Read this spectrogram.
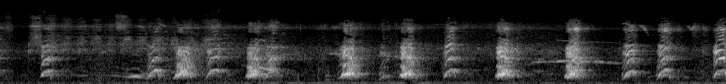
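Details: Dogo Canario puppy Tyson, two months old, gives short high yelping barks in an irregular string, roughly one every half second, with faint background noise.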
